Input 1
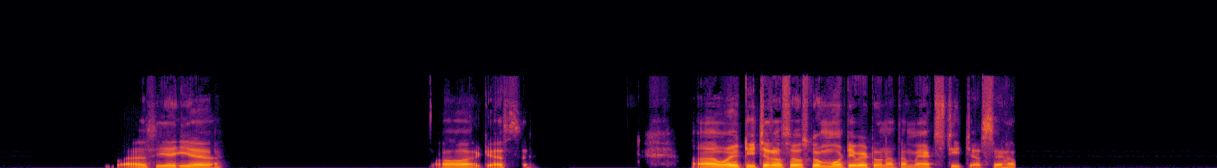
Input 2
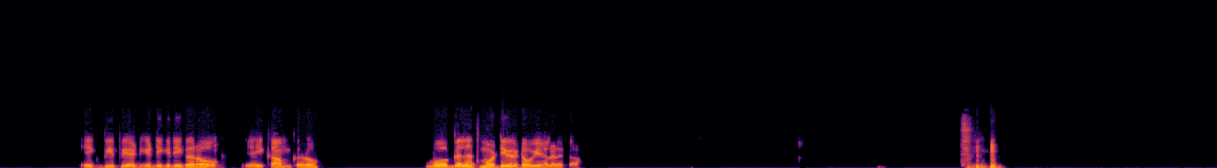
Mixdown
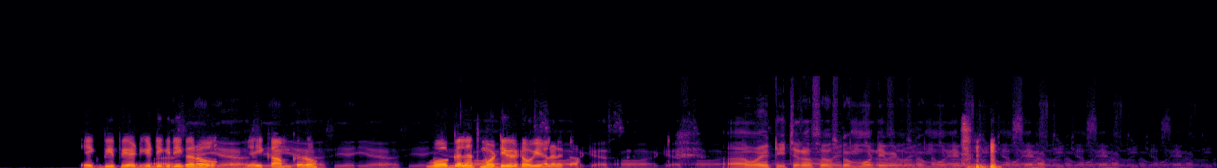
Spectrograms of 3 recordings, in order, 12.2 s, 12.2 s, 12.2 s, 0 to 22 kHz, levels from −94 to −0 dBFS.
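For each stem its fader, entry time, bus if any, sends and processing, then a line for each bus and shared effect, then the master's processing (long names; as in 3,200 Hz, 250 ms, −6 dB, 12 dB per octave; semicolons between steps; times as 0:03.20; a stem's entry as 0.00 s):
0:06.66 −5.5 dB → 0:07.21 −14 dB, 0.30 s, no send, echo send −14 dB, high-shelf EQ 5,200 Hz −10 dB; sample-and-hold tremolo; automatic ducking −10 dB, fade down 1.60 s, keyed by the second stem
−5.0 dB, 0.00 s, no send, no echo send, no processing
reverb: not used
echo: repeating echo 742 ms, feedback 49%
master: no processing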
